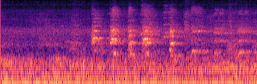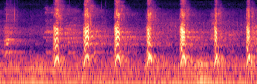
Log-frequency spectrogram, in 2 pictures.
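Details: German Shepherd during basic obedience training, giving sharp single barks about every half second to second, preceded by softer yips and whines, over a constant low mechanical hum.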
